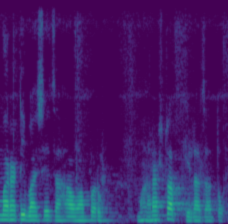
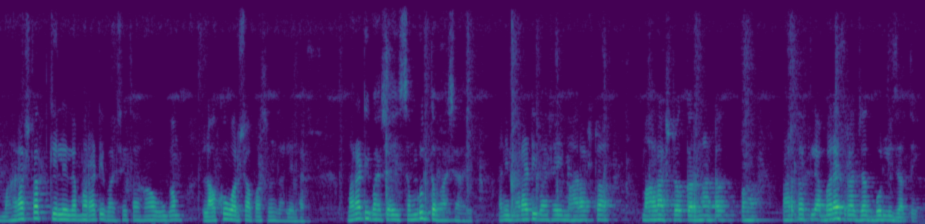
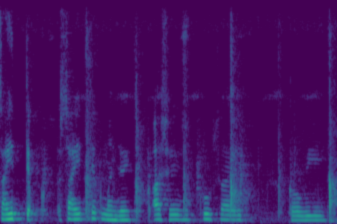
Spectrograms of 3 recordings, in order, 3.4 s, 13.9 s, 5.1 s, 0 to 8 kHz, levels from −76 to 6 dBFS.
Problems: constant background noise, continuous background conversations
